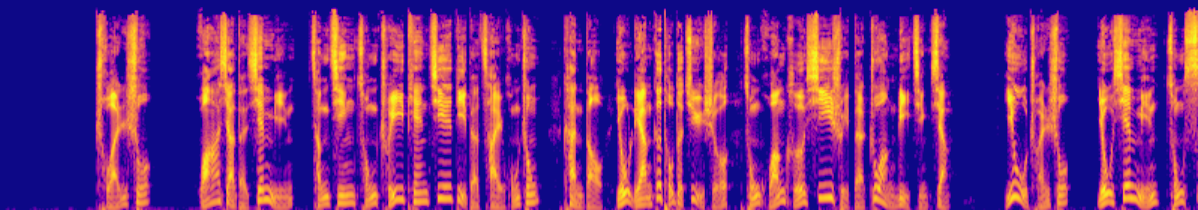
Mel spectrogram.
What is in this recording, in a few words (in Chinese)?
男, 文化宣传 非物质文化遗产代表 舞龙; 西街舞龙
